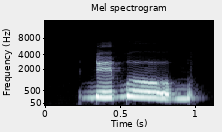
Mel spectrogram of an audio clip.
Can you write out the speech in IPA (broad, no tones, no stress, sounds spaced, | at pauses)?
ɠ y ɓ uː b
